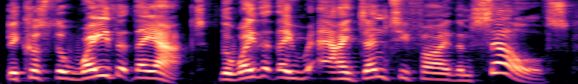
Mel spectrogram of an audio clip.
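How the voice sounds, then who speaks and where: Argumentative man, slightly high voice. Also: lively intonation, a little slow. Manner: argumentative, conversational, rhetorical asides. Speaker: commentary video host. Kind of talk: solo opinion monologue.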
